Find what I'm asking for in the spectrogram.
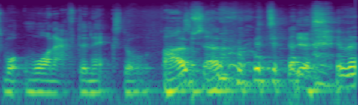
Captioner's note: laughs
